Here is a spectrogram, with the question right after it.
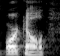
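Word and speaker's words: Orchel: It looks like it's O-R-C-H-E-L, but it's pronounced Orkel.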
